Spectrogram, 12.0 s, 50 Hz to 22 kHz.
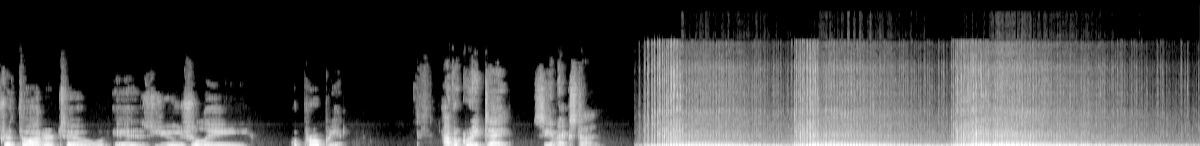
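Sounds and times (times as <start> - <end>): engine revving: 6.4 - 12.0.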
